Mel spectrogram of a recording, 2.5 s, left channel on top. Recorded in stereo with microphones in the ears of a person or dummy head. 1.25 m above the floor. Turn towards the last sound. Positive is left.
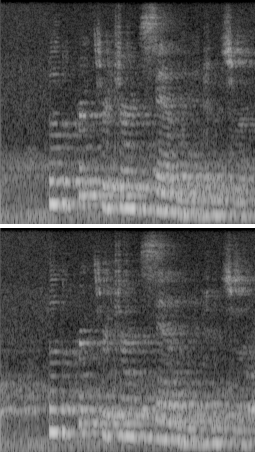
turn(degrees=40)  # may be behind; listen again after turning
